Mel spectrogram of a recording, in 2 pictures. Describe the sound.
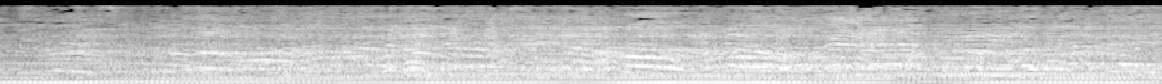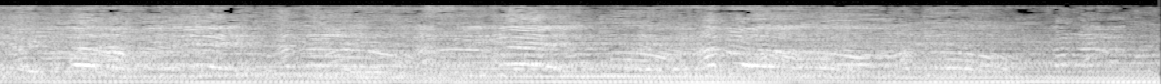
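A crowd shouts against Pilate, a dense, continuous babble of many raised voices that holds steady throughout without clear pauses.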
